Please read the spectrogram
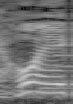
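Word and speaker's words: Rohi: é Jeová Roê, né? É Roê que se fala, apesar de ter um I ali, é Roê. Se escreve Roí e se lê Roê, né?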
